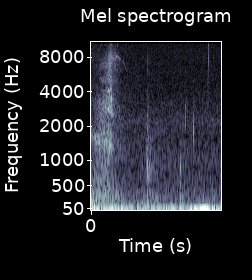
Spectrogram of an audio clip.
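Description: Dice rattle briefly and then tumble to a stop with a few light, scattered clicks, quiet, with no voices.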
